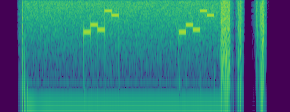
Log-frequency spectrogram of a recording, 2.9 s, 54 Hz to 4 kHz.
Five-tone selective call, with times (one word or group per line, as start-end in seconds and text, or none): 0.8-1.2 25339
1.8-2.1 25339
